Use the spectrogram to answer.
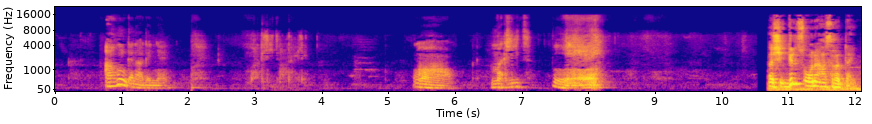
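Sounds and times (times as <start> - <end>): person whispering: 2.1 - 3.9.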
